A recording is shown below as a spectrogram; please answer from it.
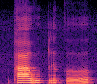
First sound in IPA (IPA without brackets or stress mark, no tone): pʰ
